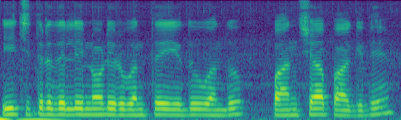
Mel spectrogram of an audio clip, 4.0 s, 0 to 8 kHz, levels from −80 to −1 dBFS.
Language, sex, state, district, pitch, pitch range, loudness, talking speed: Kannada, male, Karnataka, Koppal, 145 Hz, 135-150 Hz, -15 LUFS, 120 wpm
